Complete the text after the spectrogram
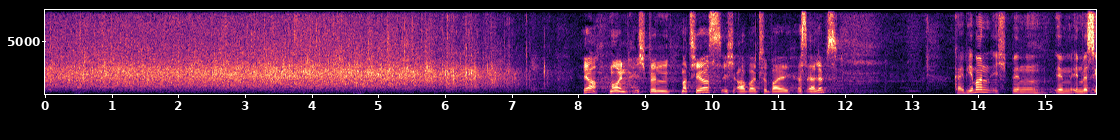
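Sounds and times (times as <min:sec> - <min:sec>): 
audience applause: 0:00.0 - 0:07.7
speech: 0:08.1 - 0:12.1, 0:13.6 - 0:15.7.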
